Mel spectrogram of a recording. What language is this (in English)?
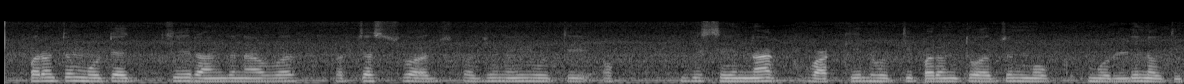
Marathi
